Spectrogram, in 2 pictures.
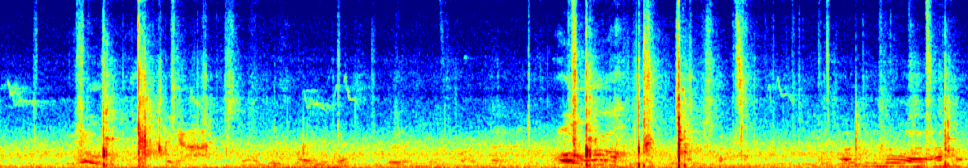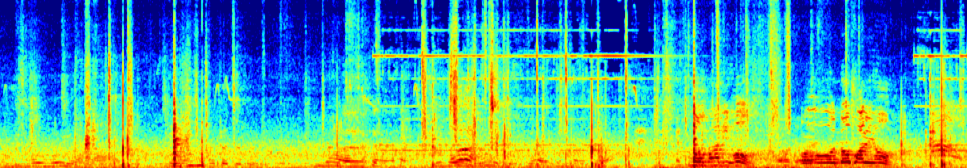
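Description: Tennis balls are struck with rackets, each hit a sharp pock.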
